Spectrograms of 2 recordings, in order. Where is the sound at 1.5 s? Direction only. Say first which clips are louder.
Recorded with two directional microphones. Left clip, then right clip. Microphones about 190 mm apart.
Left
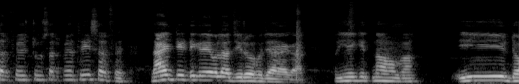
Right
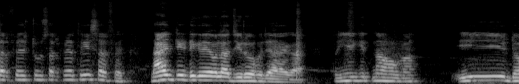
Right 5 dB; 35° right (ahead or behind).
